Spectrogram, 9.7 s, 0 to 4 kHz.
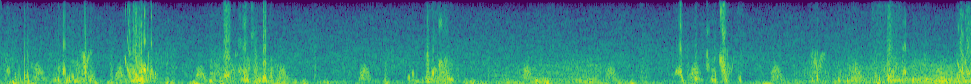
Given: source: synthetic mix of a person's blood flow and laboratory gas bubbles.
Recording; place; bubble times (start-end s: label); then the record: Doppler ultrasound of blood flow; subclavian vein
0.05-0.32 s: bubbles
0.52-0.95 s: bubbles
1.21-1.59 s: bubbles
2.07-2.76 s: bubbles
4.05-4.54 s: bubbles
6.71-6.87 s: bubbles
6.92-7.44 s: bubbles
8.08-8.26 s: bubbles
8.35-8.62 s: bubbles
8.71-9.17 s: bubbles
9.23-9.29 s: bubbles
9.54-9.72 s: bubbles
From the record:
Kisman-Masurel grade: 233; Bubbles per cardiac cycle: several, 3 to 8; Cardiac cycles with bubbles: 50 to 99%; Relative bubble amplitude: loud (0.450 to 0.775); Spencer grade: 3 (all of the cardiac periods contain showers or single bubble signals, but not dominating or overriding the cardiac motion signals); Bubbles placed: anywhere in the cardiac cycle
